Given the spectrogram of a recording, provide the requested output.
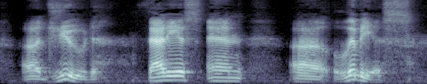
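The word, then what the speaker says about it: Lebbeus: jude thaddeus and uh libyus l-e-b-b-e-u-s libius i think that's how you pronounce it but uh we try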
